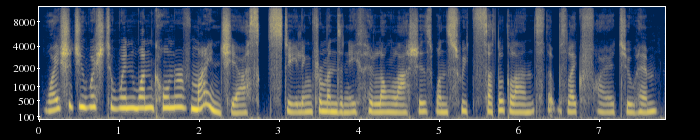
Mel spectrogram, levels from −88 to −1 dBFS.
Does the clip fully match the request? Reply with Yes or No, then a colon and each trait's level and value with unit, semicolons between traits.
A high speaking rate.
Yes: fast, 215 wpm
